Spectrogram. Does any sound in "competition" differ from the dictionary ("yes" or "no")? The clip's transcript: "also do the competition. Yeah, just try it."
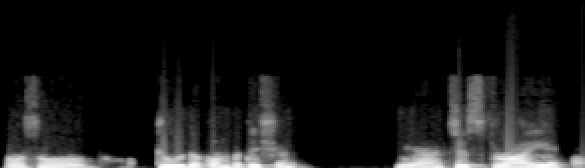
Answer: no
